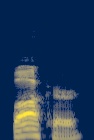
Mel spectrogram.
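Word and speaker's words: Bakker: way I did uh Bob Barker pronounces his name bocker but apparently he's actually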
